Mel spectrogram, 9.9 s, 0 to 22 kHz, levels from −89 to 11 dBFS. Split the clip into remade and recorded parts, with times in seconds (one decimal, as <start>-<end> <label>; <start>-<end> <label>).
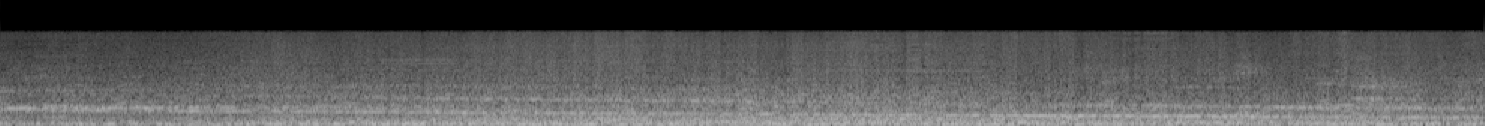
0.0-2.0 remade; 2.0-9.9 recorded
